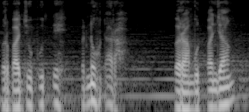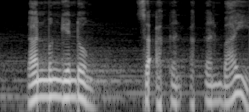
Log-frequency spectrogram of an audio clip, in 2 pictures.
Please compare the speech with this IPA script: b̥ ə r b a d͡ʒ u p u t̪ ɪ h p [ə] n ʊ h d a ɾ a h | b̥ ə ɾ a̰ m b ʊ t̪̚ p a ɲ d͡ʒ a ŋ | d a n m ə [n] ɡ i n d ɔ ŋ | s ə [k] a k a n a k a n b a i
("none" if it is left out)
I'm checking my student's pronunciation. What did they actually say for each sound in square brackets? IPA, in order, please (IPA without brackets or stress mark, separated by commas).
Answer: ə, ŋ, ʔ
